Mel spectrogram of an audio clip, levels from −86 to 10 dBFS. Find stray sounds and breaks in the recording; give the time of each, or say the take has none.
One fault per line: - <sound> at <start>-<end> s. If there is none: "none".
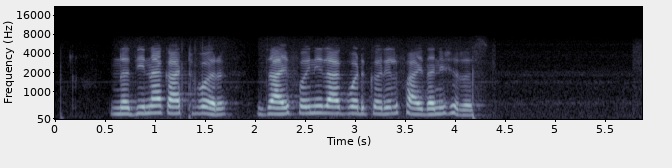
none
